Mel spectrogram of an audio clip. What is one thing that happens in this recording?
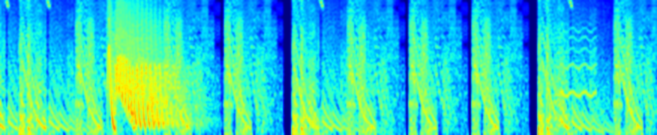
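Retro arcade laser shots fire in quick bursts.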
